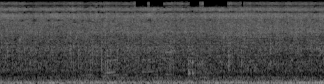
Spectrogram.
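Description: Meat sizzles loudly on a hot griddle for a Philly cheese steak, a steady, dense frying hiss that holds at constant strength throughout.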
